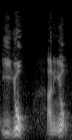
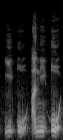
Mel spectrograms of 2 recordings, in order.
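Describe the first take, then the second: First: Each word ends in a glided 'yo' sound. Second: Each word ends in a plain 'o' vowel. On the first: "이요 아니요 이것도 가능하다는 입니다" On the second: "이오 아니오 이렇게 발음하는데"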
